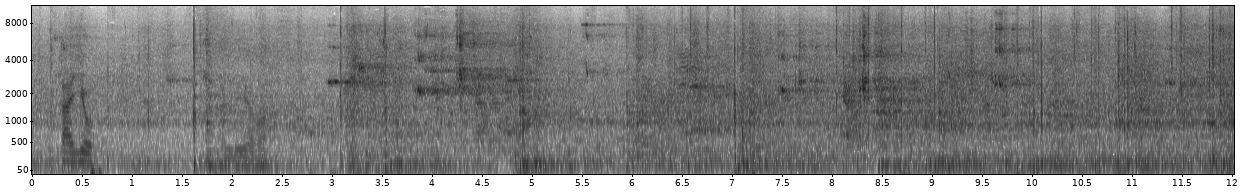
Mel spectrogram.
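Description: Young men call out and shout to each other from across the hall.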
